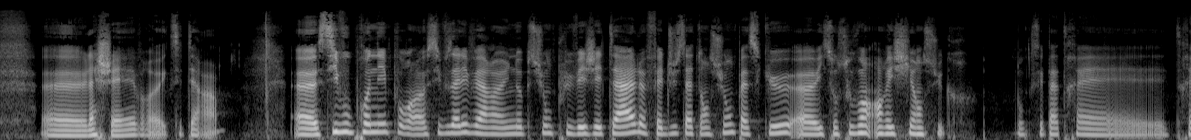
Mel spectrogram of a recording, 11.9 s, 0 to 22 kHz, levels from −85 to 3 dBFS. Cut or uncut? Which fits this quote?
uncut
